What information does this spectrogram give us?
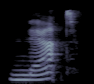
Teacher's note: The alveolar, we put our tongue to our alveolar ridge for n, nat.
